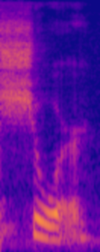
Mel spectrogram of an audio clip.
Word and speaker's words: sure: how about this word this word is sure it definitely doesn't look how it sounds but it's an important word to know it sounds like it has that Shh sound at the beginning but it's only spelled with an S and then this next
